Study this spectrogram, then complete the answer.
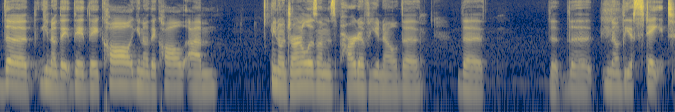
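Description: Moderate pace and monotone, flat intonation in an American accent. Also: woman, fairly low pitch for a woman. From US Pacific Northwest, Seattle. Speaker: journalist and author. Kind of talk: casual interview.

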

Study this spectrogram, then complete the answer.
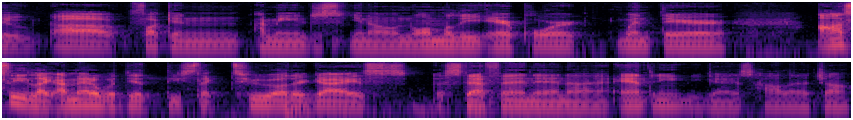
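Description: A man with an American accent speaks at a moderate pace and a fairly low pitch. His intonation is monotone and flat, and the recording is very clean with a silent background. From Minnesota. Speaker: podcast co-host. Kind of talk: casual chat.

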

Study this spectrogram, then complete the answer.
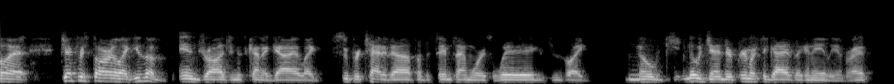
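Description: With a normal speaking voice, a man talks at a medium pitch and a fairly quick pace, with ordinary pitch variation. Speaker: podcaster. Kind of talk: casual chat.

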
